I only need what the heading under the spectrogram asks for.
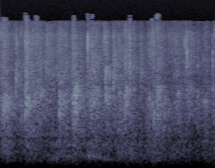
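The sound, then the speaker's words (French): Audience applause in a church, a steady patter of many clapping hands, soft and continuous with slight swells throughout. “Est-ce qu'on pourrait leur donner une main d'applaudissement, les encourager, parce que c'est vous qui faites briller l'Église.”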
